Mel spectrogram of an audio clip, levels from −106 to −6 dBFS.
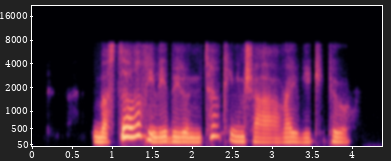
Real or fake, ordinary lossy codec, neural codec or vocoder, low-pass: fake; Opus, 24 kbps; codec, 16 kHz in and 24 kHz out, 0.4 kbps, LongCat-Audio-Codec, four codebook decoder; 7.2 kHz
